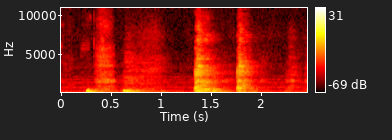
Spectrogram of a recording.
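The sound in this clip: Someone coughs after breathing in a drink: four sharp, fairly faint coughs in two pairs, with a short pause between the pairs.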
